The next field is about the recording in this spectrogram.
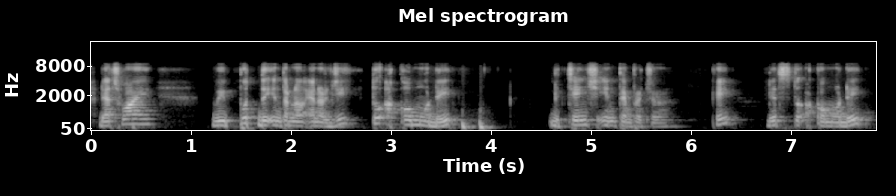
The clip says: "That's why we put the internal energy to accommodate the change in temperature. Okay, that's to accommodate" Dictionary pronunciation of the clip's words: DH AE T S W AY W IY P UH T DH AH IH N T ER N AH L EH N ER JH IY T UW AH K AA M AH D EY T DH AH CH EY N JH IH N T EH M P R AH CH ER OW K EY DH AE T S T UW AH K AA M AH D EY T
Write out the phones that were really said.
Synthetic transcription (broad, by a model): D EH T S W AY W IY P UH T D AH IH N T ER N AH L EH N ER JH IY T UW AH K AA M AH D EY T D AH CH EY N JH IH N T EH M P R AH CH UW OW K EY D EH T S T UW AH K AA M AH D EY T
